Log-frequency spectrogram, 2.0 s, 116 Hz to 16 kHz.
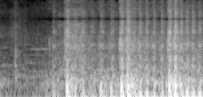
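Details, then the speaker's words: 1986 Yamaha Moto 4 200, bored over with a high-compression Wiseco piston, ported, a custom UNI intake and a bored-out muffler: a deep, throaty single-cylinder thump catches and settles into a steady loping beat. Healthy. "I really like how it sounds it's got a nice exhaust onto it"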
